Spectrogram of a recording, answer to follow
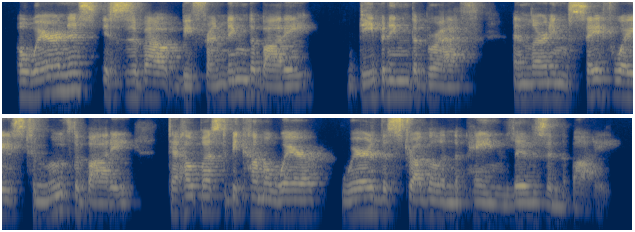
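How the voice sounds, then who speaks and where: Someone speaks with an American accent at a moderate pace. The pitch varies in an ordinary way, and there is audible room echo. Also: man, medium pitch for a man. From Texas. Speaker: yoga teacher and author. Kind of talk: interview.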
